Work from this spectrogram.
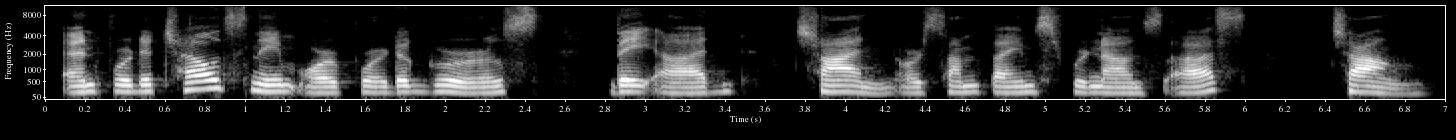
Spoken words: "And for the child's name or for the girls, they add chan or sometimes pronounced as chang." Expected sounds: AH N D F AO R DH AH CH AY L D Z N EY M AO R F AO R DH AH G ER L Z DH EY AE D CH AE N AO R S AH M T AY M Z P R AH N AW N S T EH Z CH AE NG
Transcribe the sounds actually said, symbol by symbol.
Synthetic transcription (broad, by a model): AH N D F AO R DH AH CH AY L D S N EY M AO R F AO R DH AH G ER L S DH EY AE D CH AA N AO R S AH M T AY M S P R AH N AW N S AH S CH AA NG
